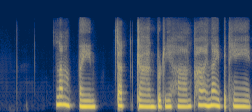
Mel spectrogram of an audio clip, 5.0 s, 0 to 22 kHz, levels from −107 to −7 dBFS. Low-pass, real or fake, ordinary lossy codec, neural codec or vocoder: none; fake; none; codec, 24 kHz, 0.9 kbps, DualCodec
